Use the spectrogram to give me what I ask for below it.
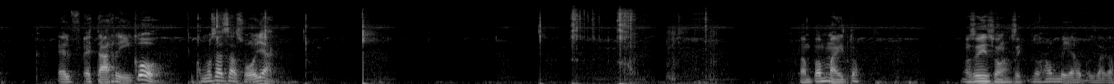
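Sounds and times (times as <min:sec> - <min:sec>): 
speech: 0:00.6 - 0:02.9, 0:08.0 - 0:08.7, 0:09.6 - 0:11.1
biting and crunching a crispy snack: 0:05.4 - 0:08.0.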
